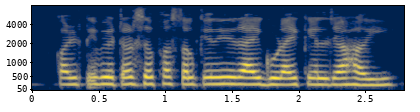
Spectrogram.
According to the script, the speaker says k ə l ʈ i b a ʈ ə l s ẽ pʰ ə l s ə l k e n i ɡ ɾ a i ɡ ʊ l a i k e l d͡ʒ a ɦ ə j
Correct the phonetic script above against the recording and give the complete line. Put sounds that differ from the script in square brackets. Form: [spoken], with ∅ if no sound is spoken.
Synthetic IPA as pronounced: k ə l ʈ i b [e] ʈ ə [ɾ] s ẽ pʰ ə [∅] s ə l k e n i [∅] ɾ a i ɡ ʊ [ɽ] a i k e l d͡ʒ a ɦ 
